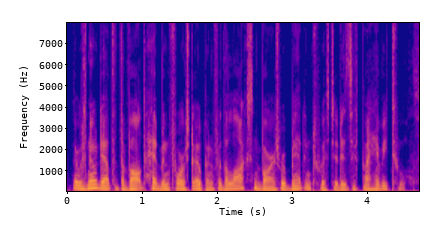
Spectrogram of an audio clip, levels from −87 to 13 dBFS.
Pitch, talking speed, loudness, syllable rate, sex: 125 Hz, 320 wpm, -18 LUFS, 6.8 syllables/s, male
